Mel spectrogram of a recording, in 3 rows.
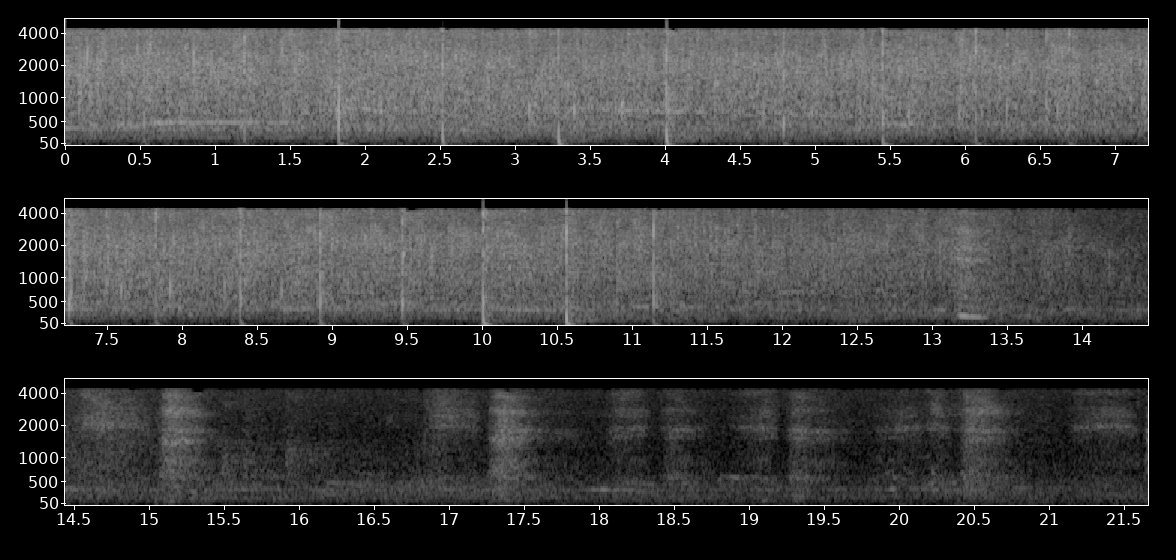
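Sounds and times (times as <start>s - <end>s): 
crowd applauding: 0.0s - 14.6s.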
